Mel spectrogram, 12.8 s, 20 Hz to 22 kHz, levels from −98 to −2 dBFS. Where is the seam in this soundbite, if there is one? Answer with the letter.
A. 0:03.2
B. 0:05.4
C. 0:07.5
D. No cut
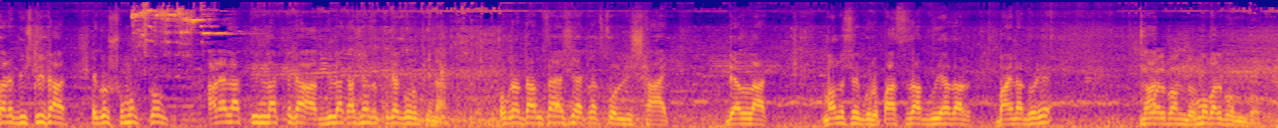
D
